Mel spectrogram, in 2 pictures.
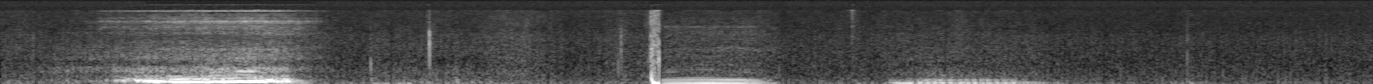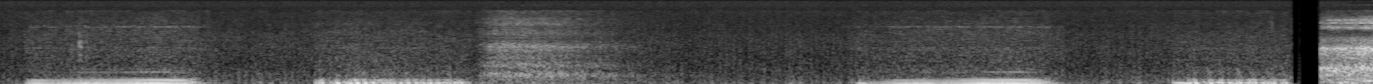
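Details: Self-recorded snoring of a person asleep: soft buzzing snores in pairs, a vibrating sound on breathing in and a shorter one on breathing out, in a quiet room.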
